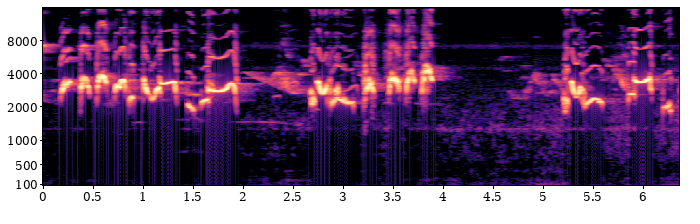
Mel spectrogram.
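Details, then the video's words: Oriental magpie-robin in energetic song, used to get silent, stressed birds singing: dense bursts of choppy whistled and warbled notes with high upward sweeps, in three groups separated by short pauses with soft low background sounds. "terapi cepat gacor | Kacer macet Kacer setres pasti gacor"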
